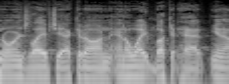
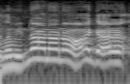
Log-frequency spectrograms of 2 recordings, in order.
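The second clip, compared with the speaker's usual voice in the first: high, insistent imitation of a deckhand; hammed-up refusal, pitched way up; mock stubborn crewman. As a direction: brush off help in a squeaky put-on voice. Crewman refusing help, acted out.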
